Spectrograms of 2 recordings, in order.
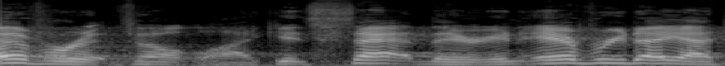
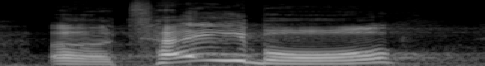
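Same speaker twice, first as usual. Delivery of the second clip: Southern drawl with the word "table" drawn out; 3 semitones higher, 3 dB louder than usual. Retelling what he said to Chris, caught on videotape: Southern drawl. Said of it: "with the best Southern drawl ever".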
